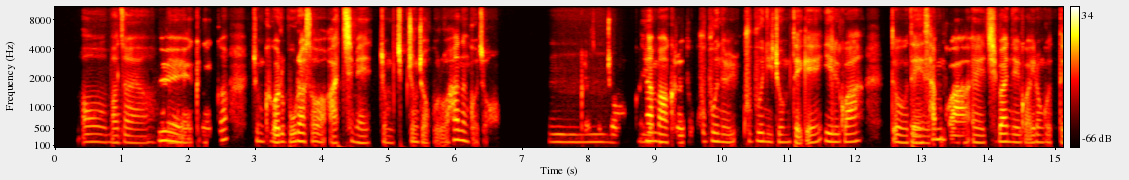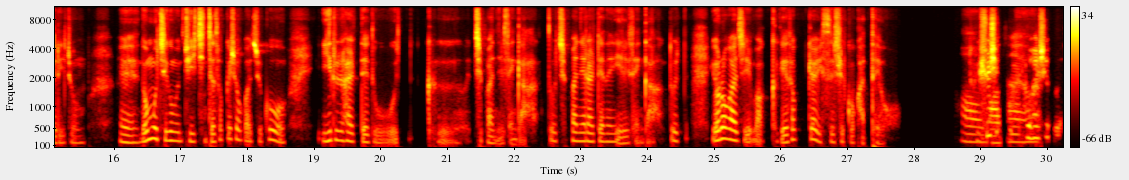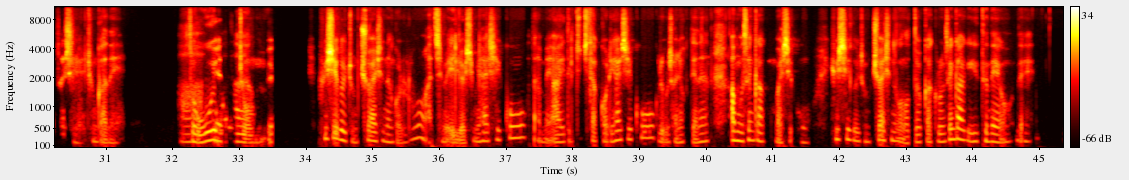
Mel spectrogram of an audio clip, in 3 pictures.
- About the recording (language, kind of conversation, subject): Korean, advice, 일과 가족의 균형을 어떻게 맞출 수 있을까요?
- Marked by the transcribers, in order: other background noise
